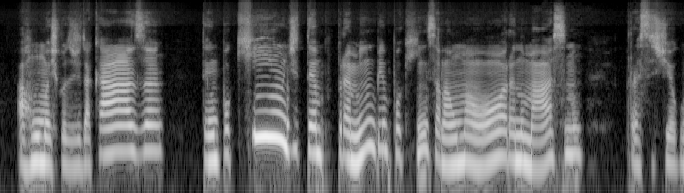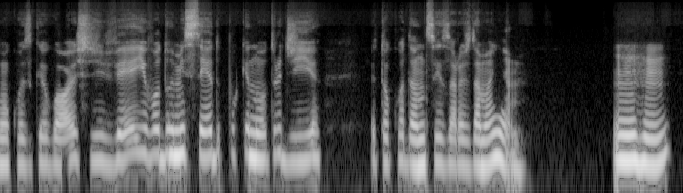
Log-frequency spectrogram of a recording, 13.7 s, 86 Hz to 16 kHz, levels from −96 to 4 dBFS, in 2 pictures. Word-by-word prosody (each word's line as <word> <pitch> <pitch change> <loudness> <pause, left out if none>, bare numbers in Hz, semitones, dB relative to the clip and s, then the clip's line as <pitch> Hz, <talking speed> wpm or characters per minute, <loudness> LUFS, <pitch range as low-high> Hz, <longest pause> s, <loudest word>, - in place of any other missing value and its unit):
arrumo 200 +2 +2
as 190 - -2
coisas 180 -2 -9
da 195 - -6
casa. 270 +2 +1 0.4
Tenho 205 -1 +1
um - - +1
pouquinho 395 - +7
de 285 -1 -3
tempo 260 -3 -1
pra 230 -4 -3
mim, 230 +10 +4
bem 290 -1 -6
pouquinho, 195 - -6
sei 220 - -6
lá, 185 -1 0
1 195 +1 +1
hora 210 +5 0
no 210 -1 +3
máximo, 210 +8 -2 0.4
pra - - -11
assistir 185 0 -5
alguma 190 0 -6
coisa 185 -1 -13
que 200 - -12
eu 190 - -10
goste 105 - -5
de 205 0 -8
ver. 210 +5 -5
E 255 - -6
vou 240 0 -6
dormir 240 +2 +3
cedo, 230 0 -1
porque 245 0 -12
no 220 -2 +3
outro 215 +4 -8
dia 210 +1 -6 0.5
eu - - -16
tô 195 - -10
acordando 190 -2 -3
06:00. 185 -1 -3 0.9
Uhum. 205 0 +4
210 Hz, 185 wpm, -18 LUFS, 190-245 Hz, 0.9 s, pouquinho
